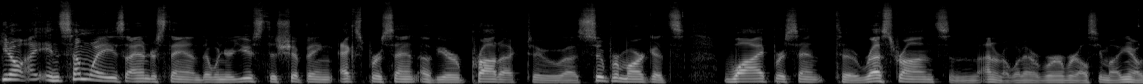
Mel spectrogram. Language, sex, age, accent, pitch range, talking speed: English, male, 50-69, American, 110-140 Hz, 190 wpm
